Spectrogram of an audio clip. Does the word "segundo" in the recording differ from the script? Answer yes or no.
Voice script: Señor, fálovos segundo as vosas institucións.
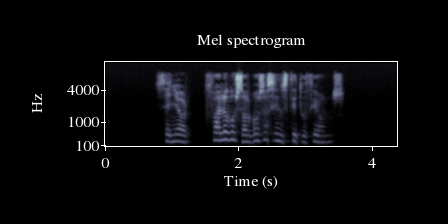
yes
